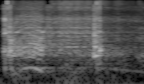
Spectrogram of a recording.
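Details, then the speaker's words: Caterpillar forklift with basic EMCO system, hard start: starter cranks briefly, engine nearly catches but won't fire; brake-clean test during cranking points to a vacuum leak, not yet pinpointed. "then once they're running keeps on running so this one we're dealing with a vacuum leak"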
